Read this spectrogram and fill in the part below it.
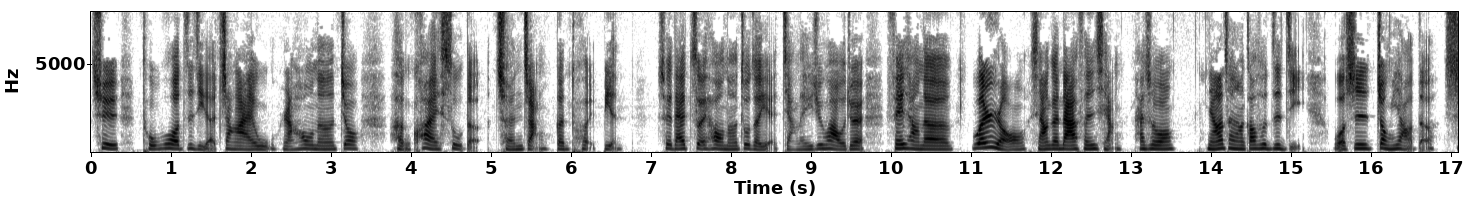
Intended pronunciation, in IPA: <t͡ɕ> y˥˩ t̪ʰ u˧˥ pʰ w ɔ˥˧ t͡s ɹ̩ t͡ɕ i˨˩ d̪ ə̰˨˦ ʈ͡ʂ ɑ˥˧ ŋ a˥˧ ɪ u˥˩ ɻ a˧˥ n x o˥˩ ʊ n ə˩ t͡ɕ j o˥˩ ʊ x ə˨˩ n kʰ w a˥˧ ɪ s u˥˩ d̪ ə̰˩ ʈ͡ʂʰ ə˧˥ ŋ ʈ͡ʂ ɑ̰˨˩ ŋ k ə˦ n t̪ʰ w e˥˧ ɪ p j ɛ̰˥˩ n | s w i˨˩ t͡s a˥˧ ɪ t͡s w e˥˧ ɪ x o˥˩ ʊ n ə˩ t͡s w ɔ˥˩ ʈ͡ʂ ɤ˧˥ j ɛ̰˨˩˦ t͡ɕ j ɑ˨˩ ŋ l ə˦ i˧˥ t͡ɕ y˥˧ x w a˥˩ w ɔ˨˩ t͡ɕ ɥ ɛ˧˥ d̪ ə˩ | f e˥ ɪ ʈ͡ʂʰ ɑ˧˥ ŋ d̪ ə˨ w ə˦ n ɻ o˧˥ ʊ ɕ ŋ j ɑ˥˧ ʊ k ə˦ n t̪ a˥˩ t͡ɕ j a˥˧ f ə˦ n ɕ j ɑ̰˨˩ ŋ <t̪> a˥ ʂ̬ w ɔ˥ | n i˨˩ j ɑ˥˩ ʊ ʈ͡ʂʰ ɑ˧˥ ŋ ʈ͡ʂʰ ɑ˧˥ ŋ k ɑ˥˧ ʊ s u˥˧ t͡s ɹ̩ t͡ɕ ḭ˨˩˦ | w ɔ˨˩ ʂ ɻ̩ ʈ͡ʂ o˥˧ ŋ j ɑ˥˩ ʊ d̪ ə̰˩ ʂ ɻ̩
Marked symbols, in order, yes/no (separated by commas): no, no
